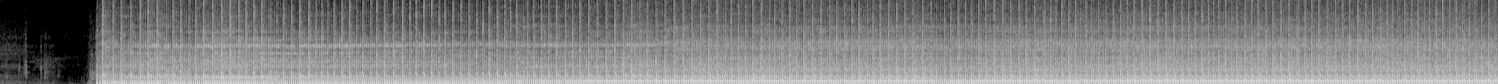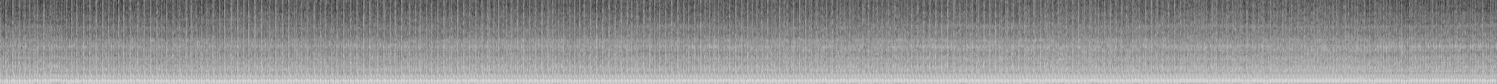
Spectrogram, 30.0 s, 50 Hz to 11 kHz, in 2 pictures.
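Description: Echo CS-2511T top-handle chainsaw's small two-stroke engine running at a steady idle, loud and even. It comes in abruptly about a second in after a moment of near silence, and its pitch shifts slightly near the end.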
